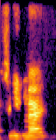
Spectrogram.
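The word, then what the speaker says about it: Siodmak: How do you pronounce his last name? I'm sorry. Sidmack.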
